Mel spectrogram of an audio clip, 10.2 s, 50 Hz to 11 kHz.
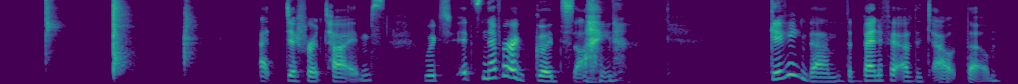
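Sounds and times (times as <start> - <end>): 
dancers clapping as part of dance choreography: 0.4 - 2.1
speech: 2.6 - 6.4, 7.7 - 10.1.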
